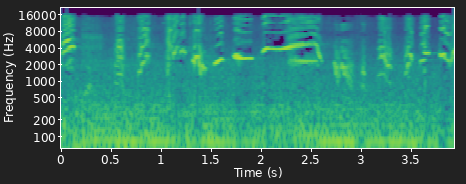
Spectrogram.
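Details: Agitated white-rumped shama in fighting mode: harsh rasping bursts, a long sustained flat whistle and rapid sweeping notes, loud and close.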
